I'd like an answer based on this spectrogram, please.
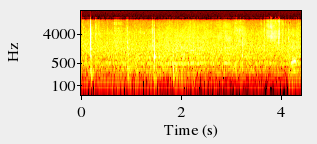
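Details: An opened honey bee hive, checked for sickness after days of rain left dead bees outside, gives a continuous low, even buzz with a few scattered taps and clicks.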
